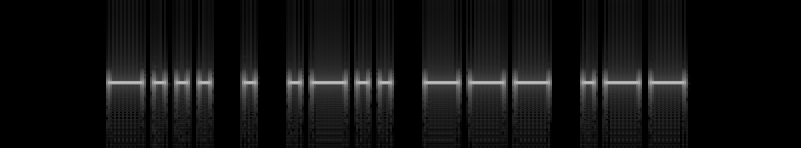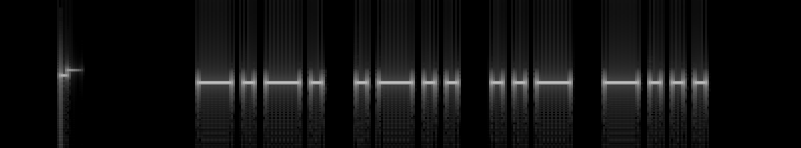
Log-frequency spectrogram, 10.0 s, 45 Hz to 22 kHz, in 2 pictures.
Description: Morse code, heard as a keyed tone, about 17 wpm, 700 Hz. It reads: BELOW CLUB
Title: Sentences from Top 1200 Words - New Word Drill Alt - 17wpm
